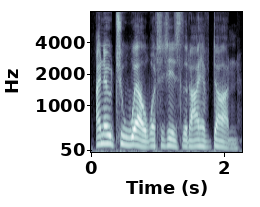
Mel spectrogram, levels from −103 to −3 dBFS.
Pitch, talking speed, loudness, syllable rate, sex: 135 Hz, 290 wpm, -17 LUFS, 5.2 syllables/s, male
